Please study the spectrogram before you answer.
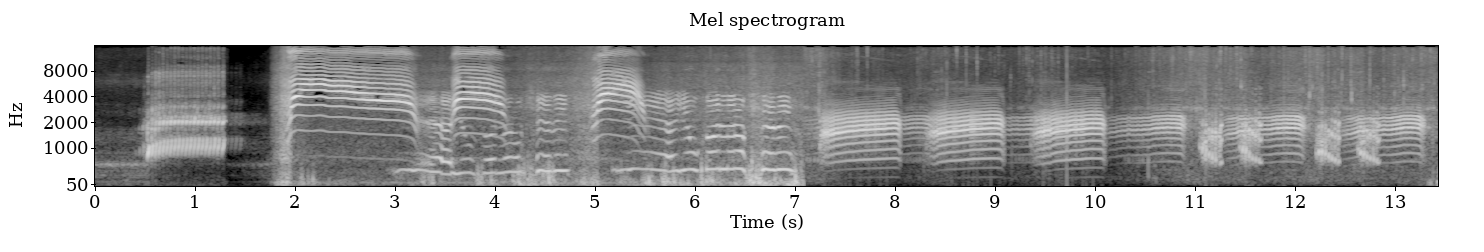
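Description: Frogs give nasal, bleating calls in loud bursts, then shorter repeated notes.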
